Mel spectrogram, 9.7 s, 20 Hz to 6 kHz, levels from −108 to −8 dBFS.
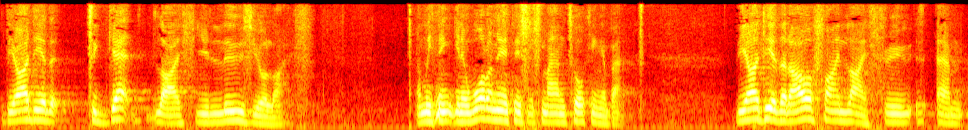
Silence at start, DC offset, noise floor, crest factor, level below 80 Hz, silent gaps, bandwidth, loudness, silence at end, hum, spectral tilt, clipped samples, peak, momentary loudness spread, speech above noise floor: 0 s; under 0.1%; -50 dBFS; 18 dB; -52 dBFS; none; 5.8 kHz; -18 LUFS; 0.05 s; none; -6.5 dB/octave; under 0.1%; 0 dBFS; 17 LU; 33 dB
